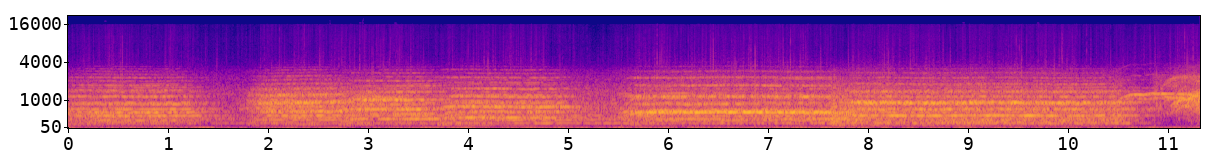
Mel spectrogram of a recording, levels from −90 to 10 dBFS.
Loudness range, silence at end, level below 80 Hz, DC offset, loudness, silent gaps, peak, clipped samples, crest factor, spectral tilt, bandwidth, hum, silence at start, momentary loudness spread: 3 LU; 0 s; -42 dBFS; under 0.1%; -14 LUFS; none; 0 dBFS; under 0.1%; 12 dB; -7 dB/octave; 14.5 kHz; none; 0 s; 7 LU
